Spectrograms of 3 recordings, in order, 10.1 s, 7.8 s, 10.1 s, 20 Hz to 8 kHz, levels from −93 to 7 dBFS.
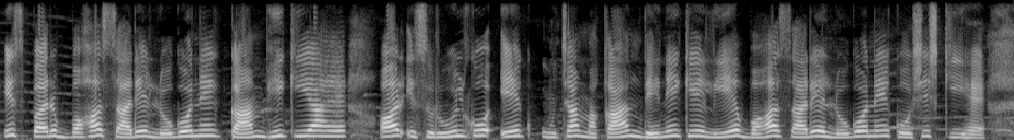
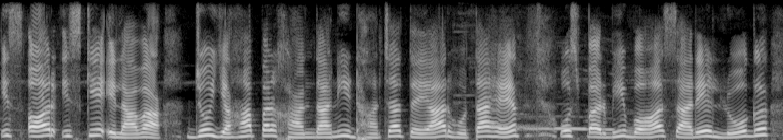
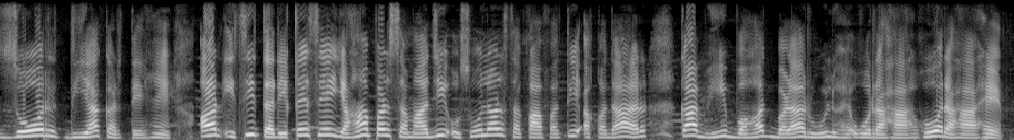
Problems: none marked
